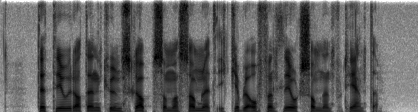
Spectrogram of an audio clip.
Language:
Norwegian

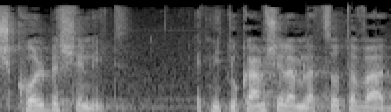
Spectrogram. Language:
Hebrew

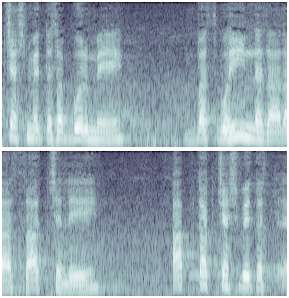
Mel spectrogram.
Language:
Hindi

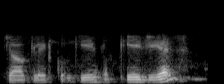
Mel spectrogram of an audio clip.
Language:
Kashmiri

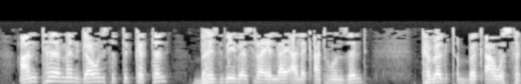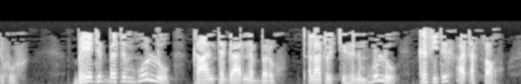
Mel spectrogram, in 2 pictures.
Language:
Amharic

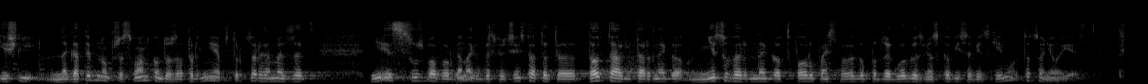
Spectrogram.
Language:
Polish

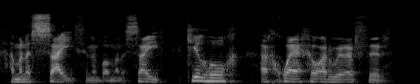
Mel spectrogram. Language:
Welsh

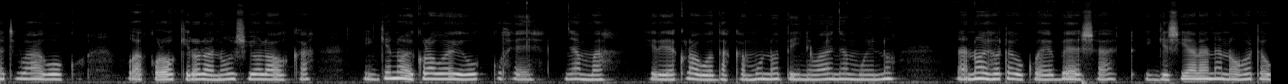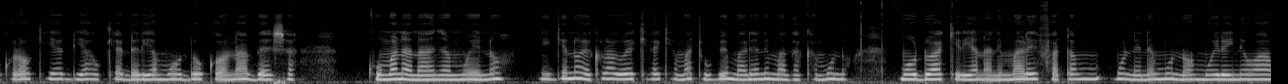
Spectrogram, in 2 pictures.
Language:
Kikuyu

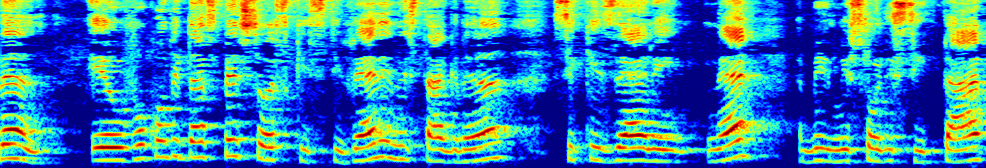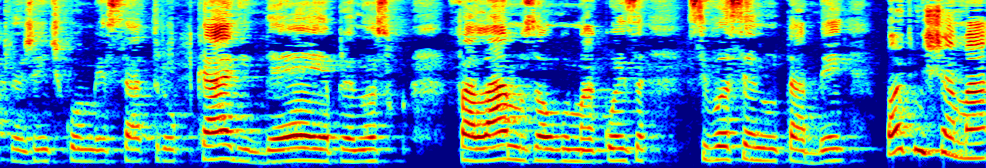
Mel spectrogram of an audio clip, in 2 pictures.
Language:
Portuguese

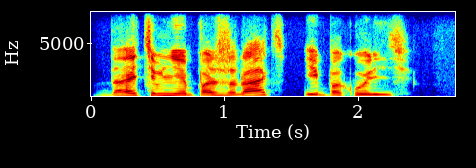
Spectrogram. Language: Russian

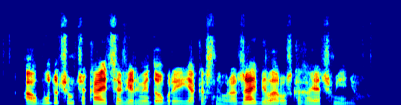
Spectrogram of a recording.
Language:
Belarusian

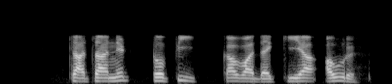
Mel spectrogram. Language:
Hindi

